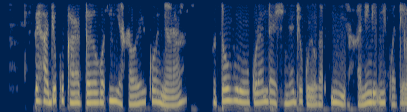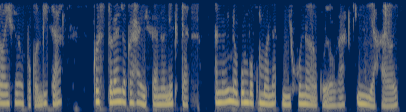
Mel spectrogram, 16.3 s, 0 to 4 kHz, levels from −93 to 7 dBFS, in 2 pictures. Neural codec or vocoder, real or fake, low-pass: none; real; 3.6 kHz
